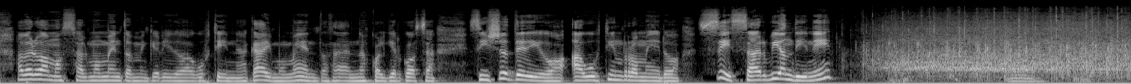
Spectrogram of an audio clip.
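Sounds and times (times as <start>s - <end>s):
speech: 0.1s - 8.8s
audience ovation applause: 8.4s - 11.2s.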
